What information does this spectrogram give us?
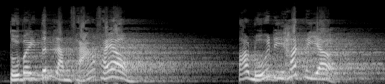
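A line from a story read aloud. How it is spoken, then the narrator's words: Furious shout. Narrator (Vietnamese): Ông quát vằn mặt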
